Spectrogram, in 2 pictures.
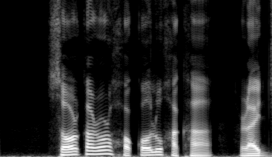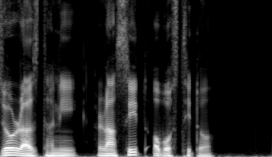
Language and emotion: Assamese, neutral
